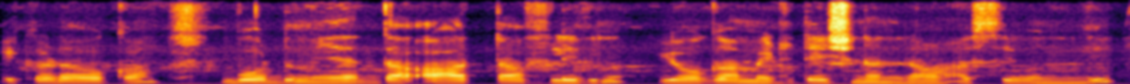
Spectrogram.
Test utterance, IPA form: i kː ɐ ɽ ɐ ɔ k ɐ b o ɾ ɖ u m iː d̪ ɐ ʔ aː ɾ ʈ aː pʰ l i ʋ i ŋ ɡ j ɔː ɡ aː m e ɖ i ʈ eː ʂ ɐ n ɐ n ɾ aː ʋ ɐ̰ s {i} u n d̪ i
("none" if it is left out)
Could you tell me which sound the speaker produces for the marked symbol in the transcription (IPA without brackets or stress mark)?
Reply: i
